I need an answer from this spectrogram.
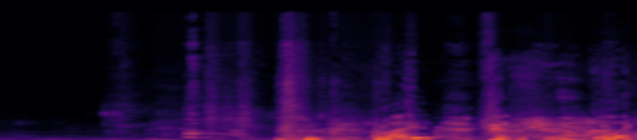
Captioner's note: group laughter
